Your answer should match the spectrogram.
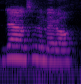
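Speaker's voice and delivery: ordinary delivery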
